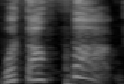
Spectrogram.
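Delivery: high-pitched mock frustration; frustrated exclamation. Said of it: "They're getting frustrated. Max is like".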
